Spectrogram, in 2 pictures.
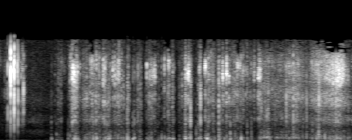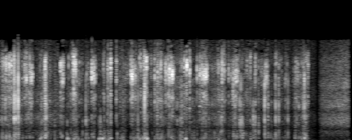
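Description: Very long yellow acrylic nails scratch fast back and forth across a flat, solid, low-pile woven grey carpet on the floor. The result is a dense, continuous, rapid scratchy rasping with steady loudness, dipping briefly near the end.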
